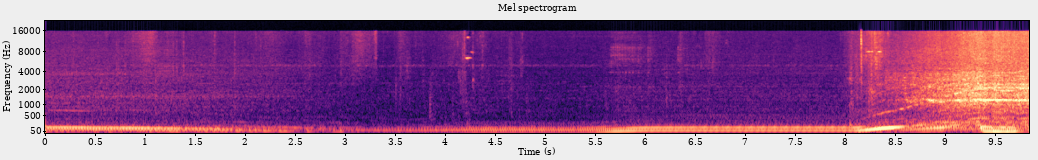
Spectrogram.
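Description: Cadillac CTS-V's V8, fitted with an aftermarket ERA intake, heard from inside the cabin. It runs at a steady low note that fades for a few seconds and then picks back up. About eight seconds in it revs up under full throttle, its pitch rising quickly and the sound getting much louder as hard acceleration begins.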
